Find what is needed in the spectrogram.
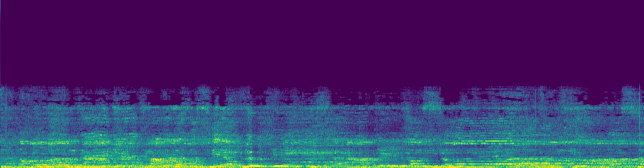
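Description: Church congregation singing a gospel worship song together, many voices at a steady, full level.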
